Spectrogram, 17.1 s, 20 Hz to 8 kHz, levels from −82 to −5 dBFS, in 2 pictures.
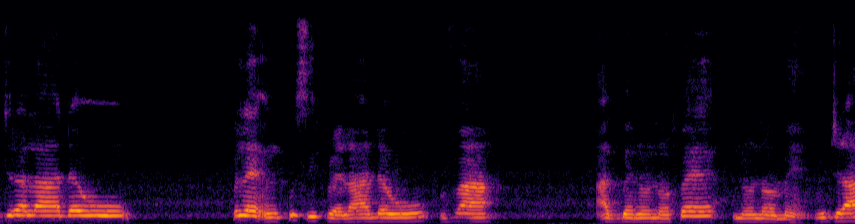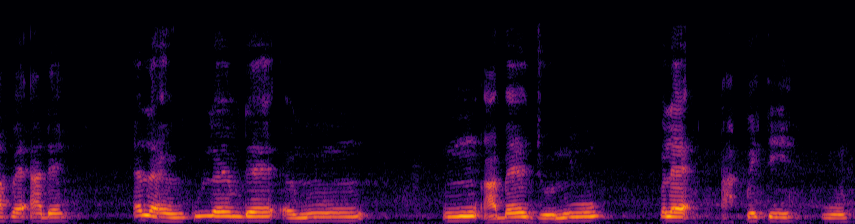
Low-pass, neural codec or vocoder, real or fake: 7.2 kHz; vocoder, 44.1 kHz, 128 mel bands every 512 samples, BigVGAN v2; fake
